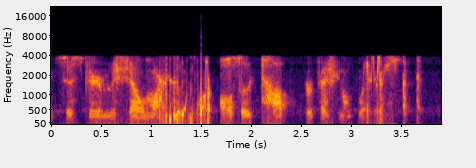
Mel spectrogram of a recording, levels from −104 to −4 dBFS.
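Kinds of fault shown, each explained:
GSM full-rate codec: The whole clip carries the plainly audible buzzy, gravelly roughness of the first GSM speech coder, which fits its 13 kbps full-rate mode. The coder rebuilds speech from a vocal-tract filter driven by a sparse, regularly spaced pulse train, and nothing above 4 kHz survives. A simple 4 kHz low-pass would only sound muffled but smooth. The grainy buzz riding on every voiced sound is what marks this as the codec itself.
GSM bit errors: From 1.08 to 1.62 s and again from 3.14 to 3.43 s, the speech breaks into squawks, pops and gargling. This points to corrupted bits reaching the decoder over a weak link, hitting a couple of dozen frames in the first burst and about a dozen in the second. Damaged filter, pitch or gain values warp the spectrum or spike the level frame by frame. Packet loss would instead leave gaps or smoothed-over repeats, not these harsh, wrong-sounding outbursts.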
